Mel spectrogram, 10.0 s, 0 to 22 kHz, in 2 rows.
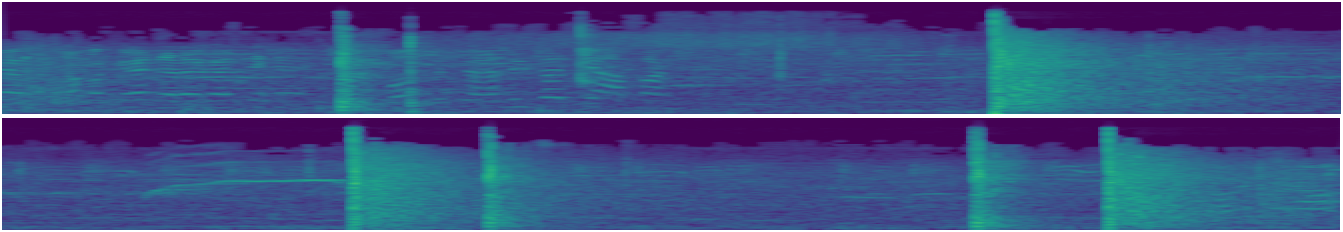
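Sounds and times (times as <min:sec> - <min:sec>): fireworks bangs: 0:01.2 - 0:04.6
firework whistle rising: 0:01.7 - 0:05.0, 0:05.6 - 0:06.5.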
